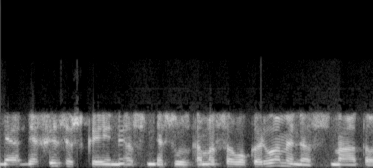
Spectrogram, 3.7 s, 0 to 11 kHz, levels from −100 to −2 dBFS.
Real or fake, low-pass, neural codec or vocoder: real; 7.2 kHz; none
